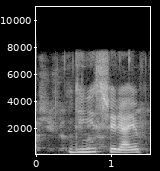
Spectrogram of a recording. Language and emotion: Russian, positive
